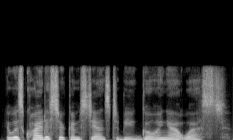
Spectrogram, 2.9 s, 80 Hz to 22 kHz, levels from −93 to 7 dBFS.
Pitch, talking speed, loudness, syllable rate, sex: 230 Hz, 205 wpm, -18 LUFS, 5.2 syllables/s, female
